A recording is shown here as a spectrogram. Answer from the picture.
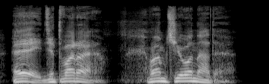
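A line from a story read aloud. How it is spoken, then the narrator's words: Big man barking. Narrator (Russian): Вновь рявкнул здоровяк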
